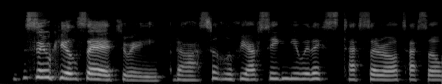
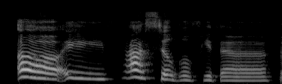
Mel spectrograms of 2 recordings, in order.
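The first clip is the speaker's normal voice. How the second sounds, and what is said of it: Imitates a character's voice. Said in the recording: “I was saying that in an Eve accent.”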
